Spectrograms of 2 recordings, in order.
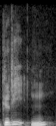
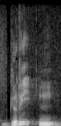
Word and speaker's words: greeting: that theme stop your greeting stop your greeting greeting g-r-e-e-t-i-n-g but again we'd miss out the g stop you're crying your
